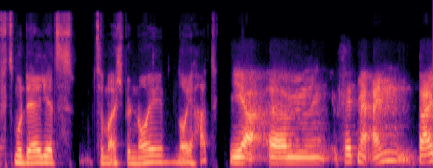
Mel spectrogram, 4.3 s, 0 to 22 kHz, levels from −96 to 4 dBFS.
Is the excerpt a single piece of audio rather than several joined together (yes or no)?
no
